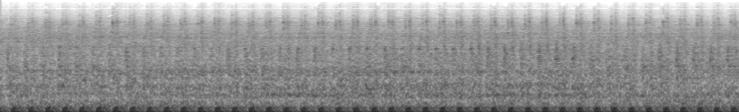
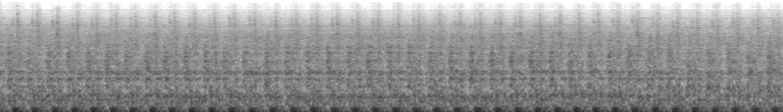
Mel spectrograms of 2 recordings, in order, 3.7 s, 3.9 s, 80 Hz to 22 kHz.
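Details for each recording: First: 2022 Royal Enfield Classic 350 (stolen and recovered) at idle before valve adjustment: steady single-cylinder thump with light quick top-end tick on each beat, loose valve clearance; a lower-end tap later suspected to be an exhaust joint blow. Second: 2022 Royal Enfield Classic 350 Reborn single after its valve clearances were checked and adjusted: even idle thump at about three beats a second with a faint light tick, a remaining exhaust joint blow; normal idle.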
